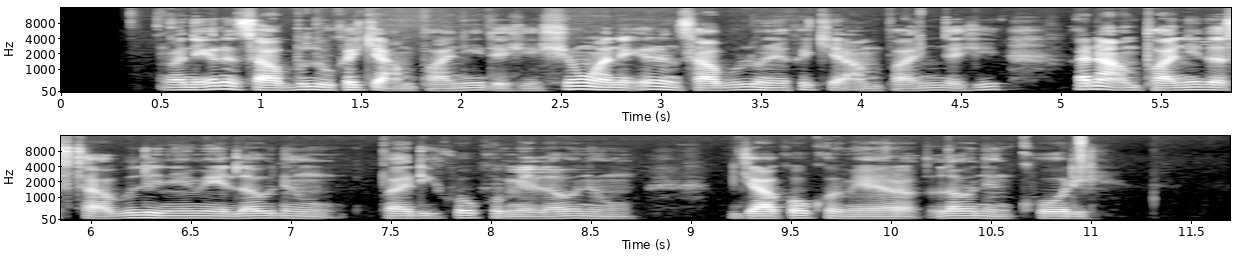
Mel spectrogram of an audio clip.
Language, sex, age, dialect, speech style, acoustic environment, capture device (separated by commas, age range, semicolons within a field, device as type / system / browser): Hausa, male, 35-44, Nigeria - Kano, happy, silence, mobile / Linux / Chrome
